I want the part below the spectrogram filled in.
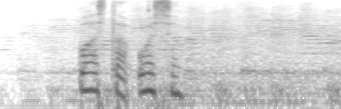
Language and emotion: Russian, neutral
